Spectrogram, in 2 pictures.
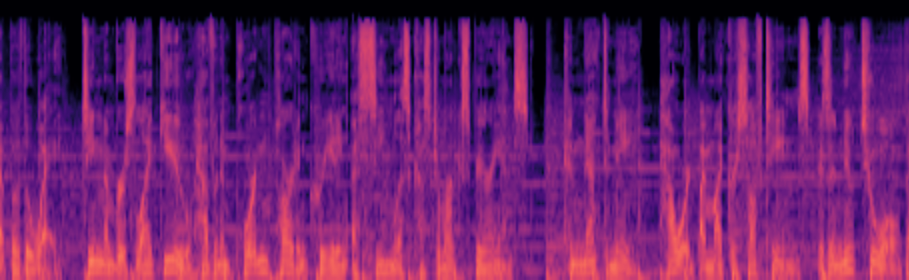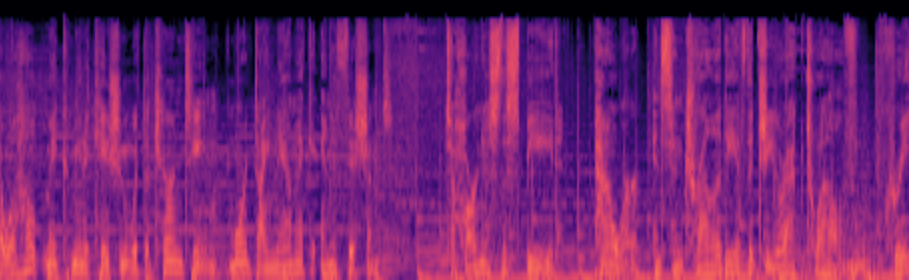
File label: english american corporate videos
